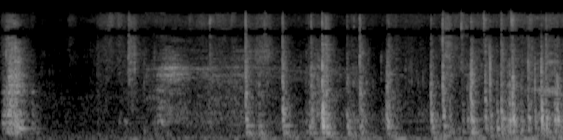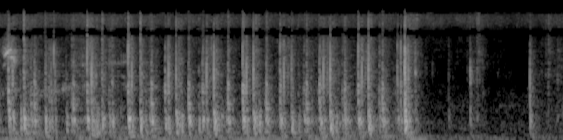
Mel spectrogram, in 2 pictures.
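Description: A long-handled utensil stirring green juice in a large dispenser jar: a quick, busy run of clicks and taps against the jar's sides with the liquid swirling, running from about two seconds in until it stops shortly before the end. A single knock comes at the very start.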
